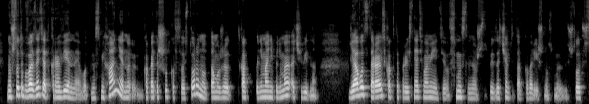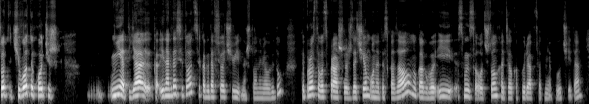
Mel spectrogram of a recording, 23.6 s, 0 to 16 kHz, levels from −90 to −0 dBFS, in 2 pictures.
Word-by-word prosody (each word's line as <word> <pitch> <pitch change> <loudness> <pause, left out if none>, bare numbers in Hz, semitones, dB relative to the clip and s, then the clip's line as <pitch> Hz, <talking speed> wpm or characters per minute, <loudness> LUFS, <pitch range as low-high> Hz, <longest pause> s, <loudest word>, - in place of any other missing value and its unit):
но 180 - 0
что-то 235 +6 +2
бывает, 200 +2 +6
знаете, 230 -2 +3
откровенное, 170 -3 -1
вот - - -11
насмехание, 170 - -1
ну, 170 +1 -4
э, - - -12 0.2
какая-то 170 +1 -4
шутка 175 -1 -9
в - - -22
свою 150 -2 -6
сторону. 215 - -1
Там 165 0 -3
уже 160 +5 -3 0.2
как 170 -1 -1
понимай- 170 +2 -1
не 165 - -4
понимай, 175 +7 -1
очевидно. 160 - -7 0.6
Я 190 +5 +7
вот 240 +1 +4
стараюсь 190 -3 +3
как-то 180 -1 -6
прояснять 175 +1 -5
в - - -32
моменте: 155 -4 -6
"В - - -20
смысле, 175 -4 -6
ну, 145 - -10
ш 215 - -19
Э, 160 - -6
зачем 155 +1 -7
ты 180 - -28
так - - -9
говоришь? 145 0 -9
Ну, - - -11
в - - -25
см - - -14
что, 160 -1 -3
что 230 +9 +6
ты 230 -6 -9
чего 220 +7 +8
ты 235 -2 +3
хочешь?" 215 - +1 0.7
М, 230 +1 -19
нет, 225 +4 +6
я 225 - +8
к - - -3
иногда 210 +6 +2
ситуация, 250 +2 -4
когда 180 0 -2
всё 180 +1 -6
очевидно, 175 -2 -6
что 150 - -15
он 150 0 -12
имел 145 0 -10
в - - -15
виду, 310 - -9 0.3
ты - - -5
просто 225 0 +3
вот 175 0 -1
спрашиваешь: 165 -4 0
зачем 170 +7 -1
он 165 0 -4
это 155 0 -8
сказал, 185 - 0
ну, 225 -4 -5
как 165 -3 -2
бы 155 0 0
и 185 -1 -6
смысл, 195 -2 -6
вот, 150 0 -4
что 180 +8 -6
он 215 - -2
хотел, 155 -3 -6
какую 160 +1 -10
реакцию 150 -1 -6
от - - -40
меня 140 - -13
получить, 150 - -15
да? 175 +6 -8
175 Hz, 210 wpm, -23 LUFS, 160-210 Hz, 0.7 s, чего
